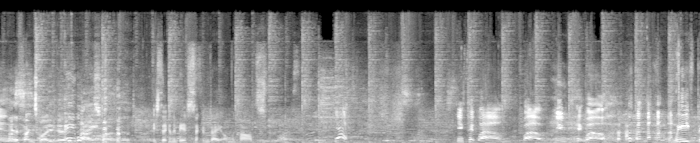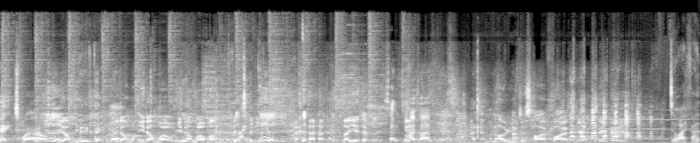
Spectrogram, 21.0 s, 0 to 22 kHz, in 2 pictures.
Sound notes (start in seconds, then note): 9.1 laughs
